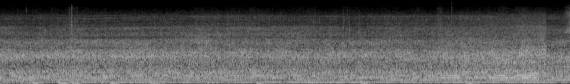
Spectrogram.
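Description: A SKIL battery-powered lawn mower runs steadily with a smooth, even electric motor whir and blade hum, constant and fairly close with no talking.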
